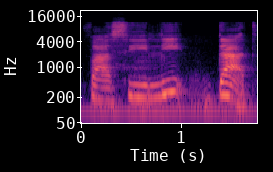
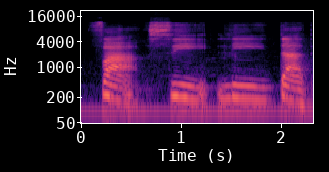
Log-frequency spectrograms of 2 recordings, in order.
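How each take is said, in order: First: "Facilidad" slowly by syllables, final DAD stronger; stress on last syllable. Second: "facilidad" very slowly as fa, ci, li, dad; evenly spaced syllables in "facilidad"; split into syllables. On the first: Teacher revealing the stressed syllable, "Facilidad" with stress on DAD. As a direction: set off and punch "dad" in "Facilidad". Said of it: "la sílaba que se entona más". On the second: Teacher showing the division, "facilidad" evenly syllable by syllable. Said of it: "Está dividida en sílabas". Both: Shown as a demonstration.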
